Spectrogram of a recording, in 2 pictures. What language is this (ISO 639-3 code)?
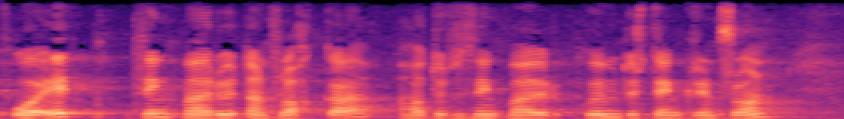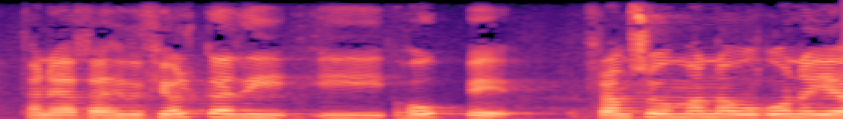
isl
